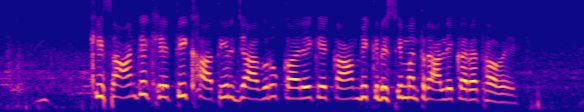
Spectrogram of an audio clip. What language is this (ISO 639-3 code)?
bho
